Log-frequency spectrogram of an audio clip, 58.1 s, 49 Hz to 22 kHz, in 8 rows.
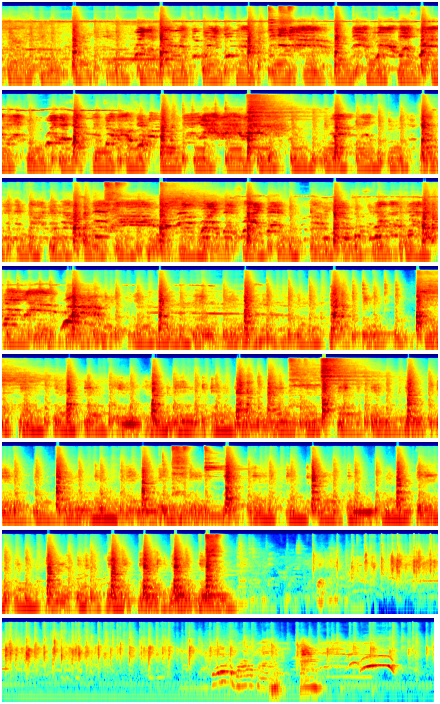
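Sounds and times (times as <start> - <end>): live rock band playing: 0.0 - 47.9, 54.6 - 58.0
pounding drum kit: 0.0 - 47.9
crowd sound: 0.0 - 58.0.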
